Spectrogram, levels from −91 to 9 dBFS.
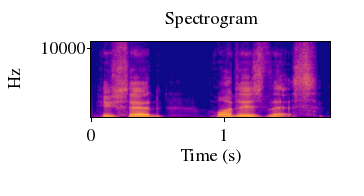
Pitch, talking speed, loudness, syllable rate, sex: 150 Hz, 165 wpm, -15 LUFS, 4.2 syllables/s, male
